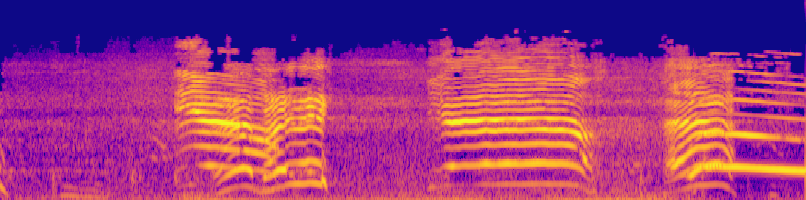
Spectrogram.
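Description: Riders on a slingshot ride whooping in three long, high-pitched cries, the middle one held on a steady pitch, over a low wind rumble on the microphone.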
